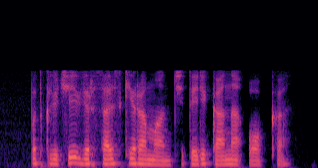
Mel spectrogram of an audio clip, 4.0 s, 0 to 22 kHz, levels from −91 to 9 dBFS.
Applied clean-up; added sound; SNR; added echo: none; none; none; none.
